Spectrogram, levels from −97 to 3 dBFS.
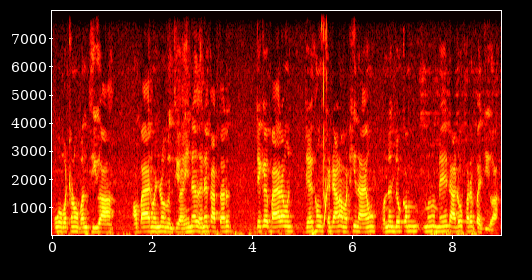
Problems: constant background noise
